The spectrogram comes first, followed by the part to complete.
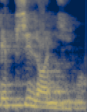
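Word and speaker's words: epsilon zero: मैंने अभी एप्सिलॉन नॉट का नाम लिया है, यहां पर ये होता क्या है, इसको पढ़ते हैं एप्सिलॉन जीरो, और इसका प्रोनाउंसिएशन एप्सिलॉन जीरो है।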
